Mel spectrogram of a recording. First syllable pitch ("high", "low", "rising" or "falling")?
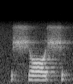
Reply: low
